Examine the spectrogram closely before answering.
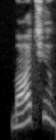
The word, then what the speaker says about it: Machu Picchu: counterpoint the royal treatment machu picchu was a royal estate machu picchu pronounced ma-chu was a city that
